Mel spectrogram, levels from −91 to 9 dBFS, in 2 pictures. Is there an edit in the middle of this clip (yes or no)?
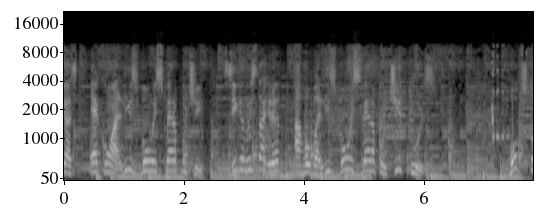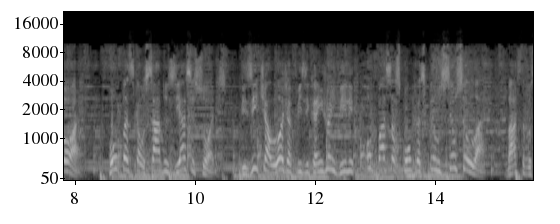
no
